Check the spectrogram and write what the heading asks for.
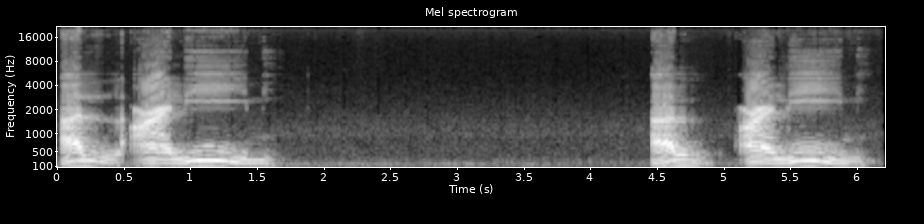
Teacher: yang dibacanya harus diizharkan, dijelaskan, sehingga alnya terdengar jelas dan tidak boleh mental, tidak boleh mantul-mantul. Dia bersih.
